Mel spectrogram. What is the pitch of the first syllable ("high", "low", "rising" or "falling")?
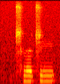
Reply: high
